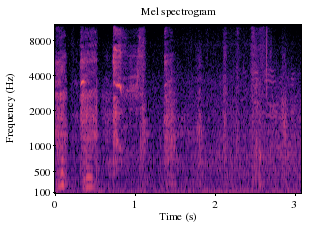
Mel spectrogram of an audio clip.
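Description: A Mabari dog in Dragon Age Trespasser pants softly in short quick breaths, close but faint, with light whimpering sounds near the start.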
